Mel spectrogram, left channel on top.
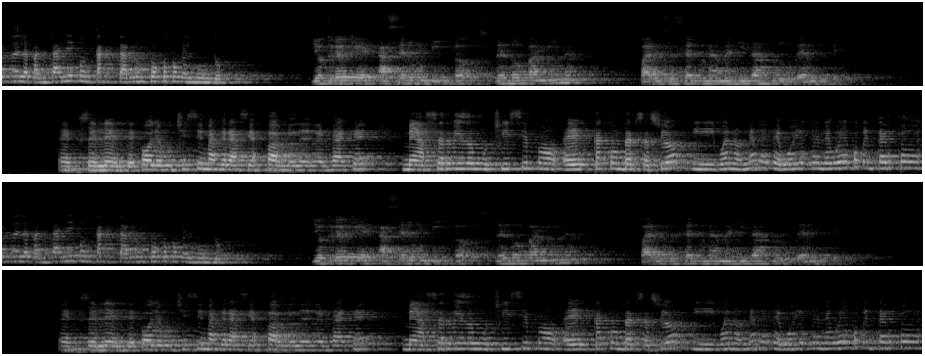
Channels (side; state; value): right; quieter; 5.5 dB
